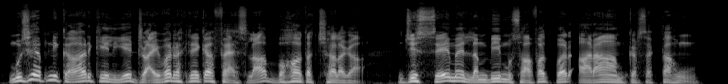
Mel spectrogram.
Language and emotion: Urdu, happy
